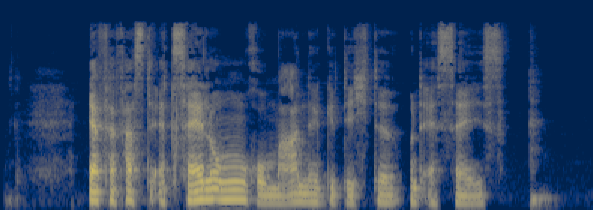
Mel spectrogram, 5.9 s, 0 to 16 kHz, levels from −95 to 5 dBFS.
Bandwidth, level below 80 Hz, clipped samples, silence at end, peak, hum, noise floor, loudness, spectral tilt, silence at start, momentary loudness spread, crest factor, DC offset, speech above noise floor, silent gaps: 11.5 kHz; -50 dBFS; under 0.1%; 0.5 s; 0 dBFS; none; -58 dBFS; -26 LUFS; -5.5 dB/octave; 0.9 s; 20 LU; 26 dB; under 0.1%; 33 dB; none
